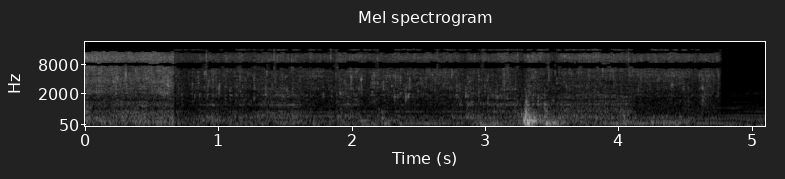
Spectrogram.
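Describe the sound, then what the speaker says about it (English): Carrots are washed and scrubbed under cold water from a kitchen tap, with a steady stream of running water hissing throughout and a brief louder splash or knock partway through. "Wash the carrots under cold running water, scrubbing away dirt as needed."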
